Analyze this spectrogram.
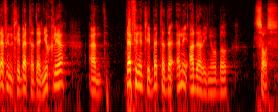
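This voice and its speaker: The speaker talks fairly quickly with a Montenegrin accent and lively intonation. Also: man. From Montenegro. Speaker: scientist asking a question from the audience. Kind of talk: audience question at a panel. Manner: loud.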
